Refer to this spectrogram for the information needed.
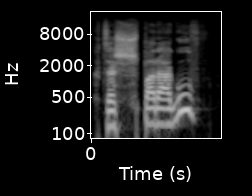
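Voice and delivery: high, loud called question; calling out. A narrator's reading. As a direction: call it across to a dinner guest. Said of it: "zawołał doń bankier". (zawołanie, głośno i wysoko)

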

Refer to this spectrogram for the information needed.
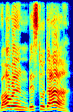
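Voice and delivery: high, loud call. A narrator's reading. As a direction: shout down into the depths for an answer. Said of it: "Wieder rief ich hinunter". (laut und hoch hinunterrufen)

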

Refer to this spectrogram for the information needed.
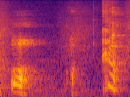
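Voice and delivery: breathless laughing oh my God; laughing whisper. Real, not acted. Laughing aside.

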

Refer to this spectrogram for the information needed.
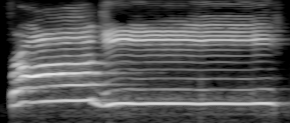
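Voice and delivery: high sing-song call. A narrator's reading. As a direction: call a child in from afar, stretching the name. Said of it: "called his mother".

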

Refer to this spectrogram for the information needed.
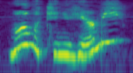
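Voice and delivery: high worried little gosling; a small child voice pleading to his mother; anxious gosling. Acted.

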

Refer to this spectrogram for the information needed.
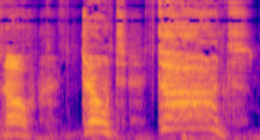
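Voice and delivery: high, loud begging cry; panicked plea. Acted. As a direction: beg in panic. Pleading in fight.

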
